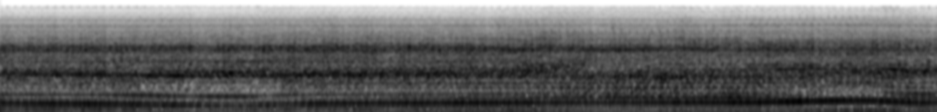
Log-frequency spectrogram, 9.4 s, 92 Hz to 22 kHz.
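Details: 2016 Audi 3.0 TDI diesel at 1500 rpm: steady running with a dry, even metallic chatter over the engine note; timing chain rattle, suspected clogged or restricted tensioner being cleaned, cause unconfirmed.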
